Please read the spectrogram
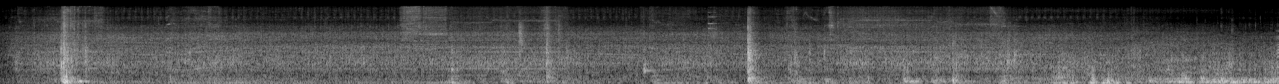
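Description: Garbage truck with an automated side-loader arm running while the arm lifts and tips carts into the hopper. The engine and hydraulics run steadily, broken by sharp knocks of the cart and arm. The two loudest bangs come just after the start and past the middle, when the cart is dumped, with lighter clunks between.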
